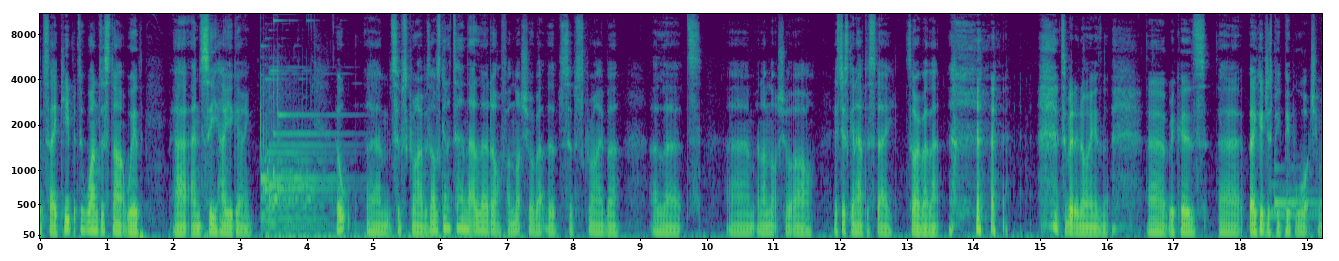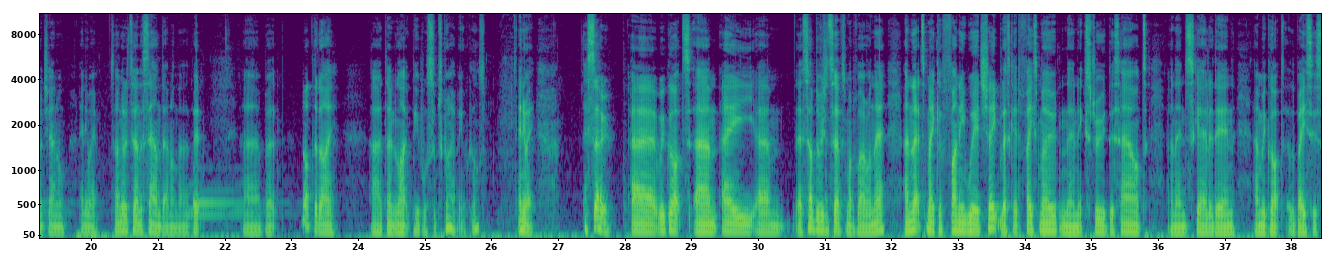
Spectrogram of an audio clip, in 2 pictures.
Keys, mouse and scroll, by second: 2.7-6.5 middle drag, 28.9-32.2 middle drag, 32.2-33.3 drag, 33.3 3, 33.5 click, 33.9 middle click, 34.5 e, 36.7-38.4 middle drag.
